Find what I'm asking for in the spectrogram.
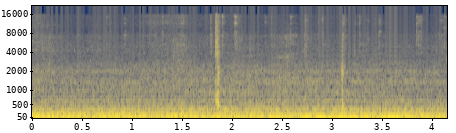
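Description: A vehicle rolls slowly through phase 3 of Treasure Lake RV Resort in Branson, Missouri, with a steady low engine and road rumble throughout and two brief jingling clicks, like keys, partway through.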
